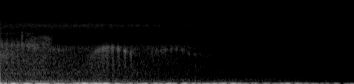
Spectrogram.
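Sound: frogs croaking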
